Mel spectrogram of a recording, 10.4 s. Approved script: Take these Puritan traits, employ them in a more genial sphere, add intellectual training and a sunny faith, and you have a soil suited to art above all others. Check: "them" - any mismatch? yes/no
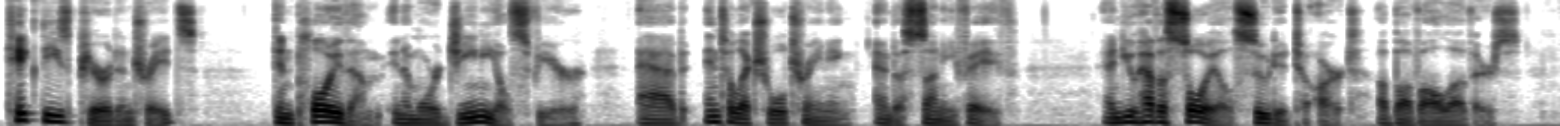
no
